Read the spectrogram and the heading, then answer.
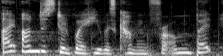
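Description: A woman's voice: on the high side, expressive, fairly quick. An actress playing a sheltered, proud young sorceress who tells her own story in an earnest, intimate way in a fantasy audio drama. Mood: reflective. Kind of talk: first-person fantasy audio drama narration and dialogue.

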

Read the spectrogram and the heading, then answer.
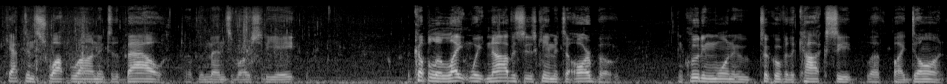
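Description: An actor playing an earnest, competitive young novice rower, narrating an audio drama in the first person with candid introspection. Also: male voice, mid-range voice, fairly even intonation, moderate pace, a bit bright, a little hiss or hum, lightly acted. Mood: puzzled, recounting. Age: young adult. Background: music.

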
